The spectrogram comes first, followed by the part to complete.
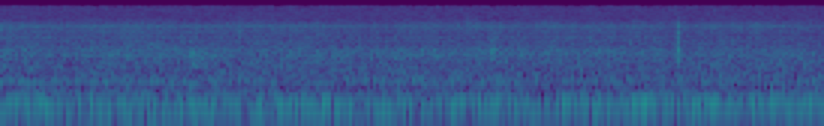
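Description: Steady low hum of a building's air-conditioning, with a couple of faint ticks.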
